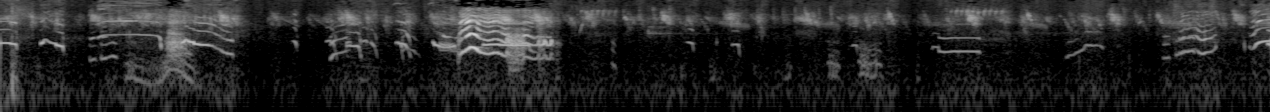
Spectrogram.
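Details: Forty-six-day-old Rhodesian Ridgeback pups out in the garden under their mother's care, giving wavering whines and short yips, a loud tangled burst around the middle, then scattered thin whimpers.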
